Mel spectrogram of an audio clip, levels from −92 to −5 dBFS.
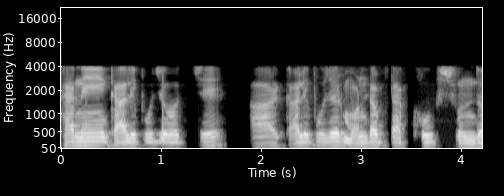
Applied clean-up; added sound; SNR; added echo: none; none; none; none.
